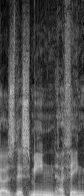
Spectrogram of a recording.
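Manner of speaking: blank, flat monk voice. Voicing a character who looks blankly at the players: blank Gith time monk voice. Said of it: "she just looks at you blankly and she says".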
